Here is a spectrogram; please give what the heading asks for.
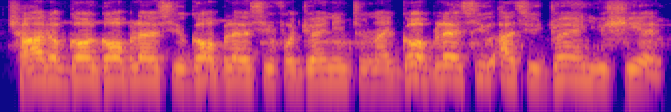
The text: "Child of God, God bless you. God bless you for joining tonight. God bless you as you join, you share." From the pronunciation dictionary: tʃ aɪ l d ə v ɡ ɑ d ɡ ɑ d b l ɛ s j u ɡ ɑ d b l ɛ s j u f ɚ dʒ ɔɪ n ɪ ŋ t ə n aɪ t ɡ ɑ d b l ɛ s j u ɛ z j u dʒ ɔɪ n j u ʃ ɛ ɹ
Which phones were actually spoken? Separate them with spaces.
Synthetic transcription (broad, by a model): tʃ aɪ l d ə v ɡ ɑ d ɡ ɑ d b l ɛ s j u ɡ ɑ d b l ɛ s j u f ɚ dʒ ɔɪ n ɪ ŋ t ə n aɪ t ɡ ɑ d b l ɛ s j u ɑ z j u dʒ ɔɪ n j u ʃ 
